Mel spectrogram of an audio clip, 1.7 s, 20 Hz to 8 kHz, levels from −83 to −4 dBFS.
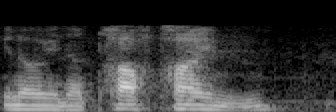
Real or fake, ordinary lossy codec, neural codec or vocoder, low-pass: real; AAC, 16 kbps; none; 7.2 kHz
